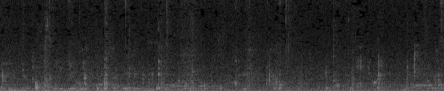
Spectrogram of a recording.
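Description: A man chewing a mouthful of burger: faint, irregular soft clicks from the mouth.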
